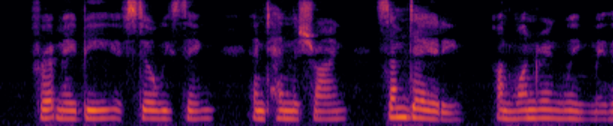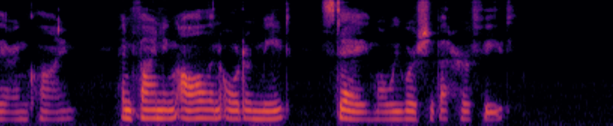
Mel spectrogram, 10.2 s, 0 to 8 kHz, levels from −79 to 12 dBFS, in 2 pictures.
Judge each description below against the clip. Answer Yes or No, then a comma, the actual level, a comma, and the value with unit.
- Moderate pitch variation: No, narrow, 1.7 semitones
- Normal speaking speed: Yes, average, 195 wpm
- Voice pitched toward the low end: No, high, 190 Hz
